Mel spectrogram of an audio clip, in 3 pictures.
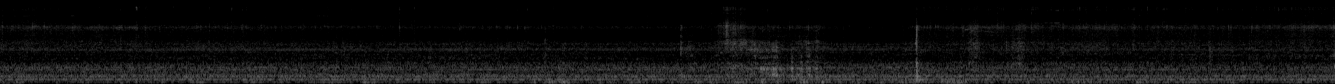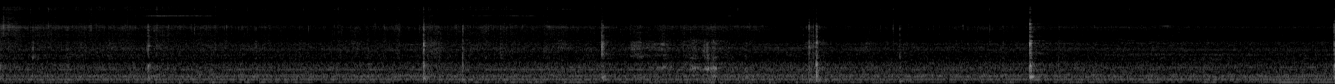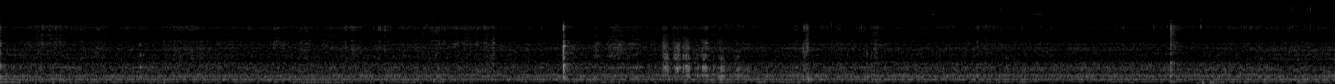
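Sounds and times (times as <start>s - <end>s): flatbread sizzling in oil: 0.0s - 40.0s
steady low hum: 0.0s - 40.0s.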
